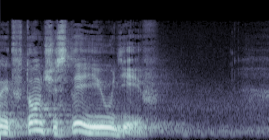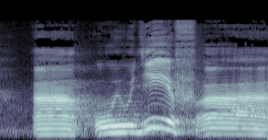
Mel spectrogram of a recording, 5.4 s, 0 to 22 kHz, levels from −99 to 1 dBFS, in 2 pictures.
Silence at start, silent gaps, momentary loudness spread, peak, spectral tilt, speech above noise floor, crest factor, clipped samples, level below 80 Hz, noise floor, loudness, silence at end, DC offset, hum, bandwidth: 0 s; none; 7 LU; -4 dBFS; -5.5 dB/octave; 34 dB; 14 dB; under 0.1%; -66 dBFS; -51 dBFS; -17 LUFS; 0 s; under 0.1%; none; 13 kHz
